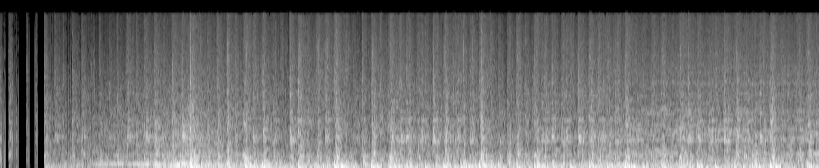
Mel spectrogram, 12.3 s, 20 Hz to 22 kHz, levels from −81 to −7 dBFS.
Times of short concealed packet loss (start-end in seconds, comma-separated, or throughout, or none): none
